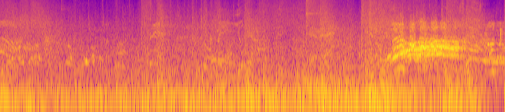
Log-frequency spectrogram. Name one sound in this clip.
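A fiery blast whooshes and crackles.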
